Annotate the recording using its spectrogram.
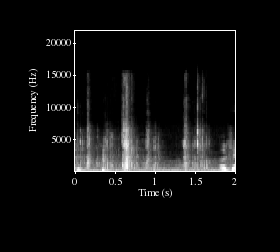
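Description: A foil blind-bag packet crinkling and tearing open at its tear strip, a few short crackles, the loudest about two-thirds of a second in. A girl laughs at the end.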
